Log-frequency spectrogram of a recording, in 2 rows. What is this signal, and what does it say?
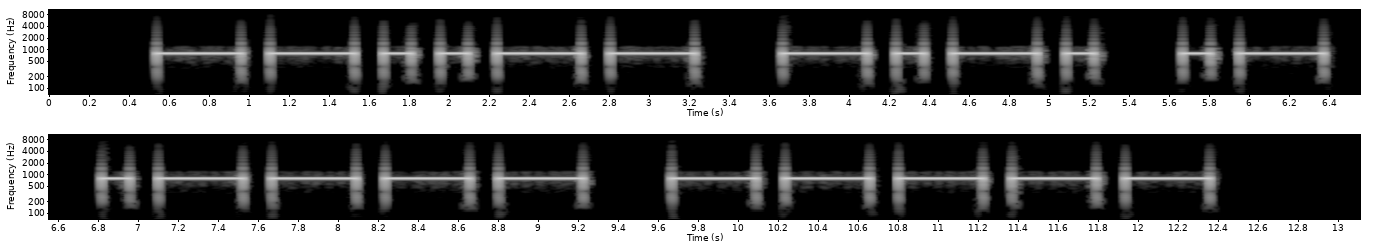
Morse code, heard as a keyed tone, about 8 wpm, 800 Hz. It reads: ,CA10
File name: LEZIONI / 10 SIGNS / 10D COMA 8wpm 3749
